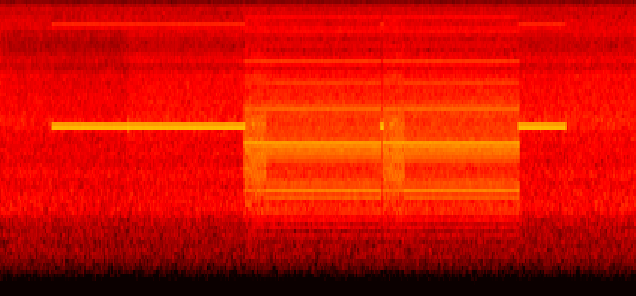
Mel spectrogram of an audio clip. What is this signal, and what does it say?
Commodore tape loading (standard loader), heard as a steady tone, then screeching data, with tape hiss.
